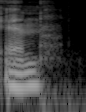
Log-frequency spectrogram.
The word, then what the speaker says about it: Liban: I didn't really do that, but hi, my name's Liban. I don't know how to pronounce that in English at all. It's Liban.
